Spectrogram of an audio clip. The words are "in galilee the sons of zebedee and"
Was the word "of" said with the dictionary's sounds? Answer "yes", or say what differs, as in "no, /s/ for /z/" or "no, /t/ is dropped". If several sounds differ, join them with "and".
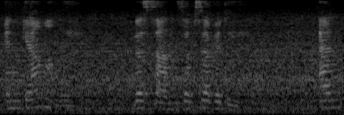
yes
